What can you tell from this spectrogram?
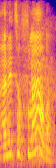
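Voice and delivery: ordinary talk, nothing marked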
